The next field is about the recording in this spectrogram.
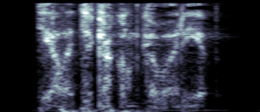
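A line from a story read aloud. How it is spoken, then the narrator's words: Hoarse marauder's rasp. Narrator (Russian): прохрипел мародер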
